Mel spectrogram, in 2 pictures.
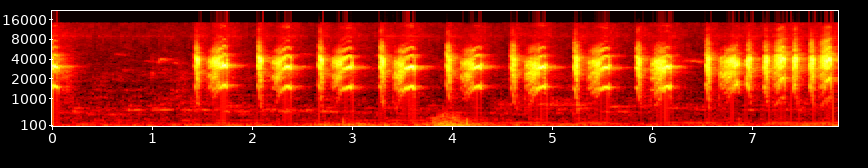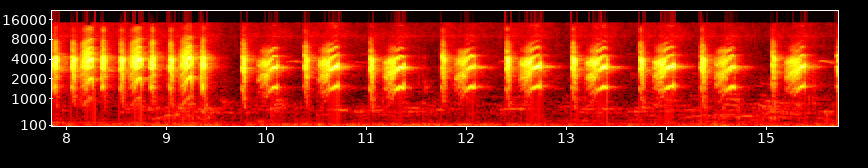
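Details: Long-tailed shrike kept as a pet, in full vigorous song: a long run of rapid, harsh chattering notes, steady at first, then a denser scratchy burst in the middle before the regular chatter resumes, with a brief low thump near the start.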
